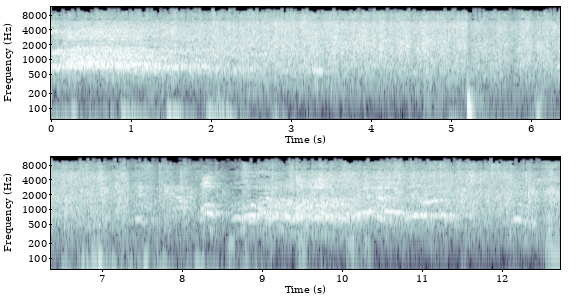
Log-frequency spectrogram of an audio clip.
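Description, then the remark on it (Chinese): Sustained applause from a large audience at a xiangsheng (crosstalk) performance of "Meng Zhong Hun" by He Yunwei and Yu Qian, a dense wash of clapping with a few louder swells, heard clearly and continuously for the whole stretch. “谢谢朋友们的掌声。”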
